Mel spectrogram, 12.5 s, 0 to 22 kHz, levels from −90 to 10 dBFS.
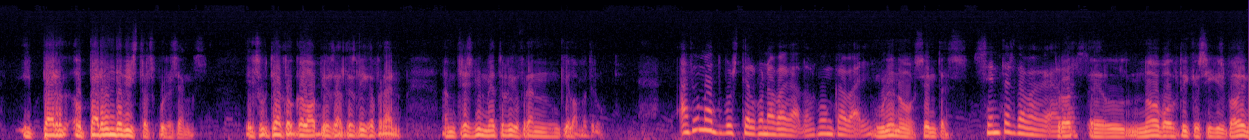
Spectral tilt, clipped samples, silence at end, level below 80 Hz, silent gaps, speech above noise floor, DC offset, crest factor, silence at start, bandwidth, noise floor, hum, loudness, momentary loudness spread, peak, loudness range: -10.5 dB/octave; under 0.1%; 0 s; -44 dBFS; none; 28 dB; under 0.1%; 14 dB; 0.2 s; 6.2 kHz; -43 dBFS; none; -16 LUFS; 9 LU; -2 dBFS; 5 LU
